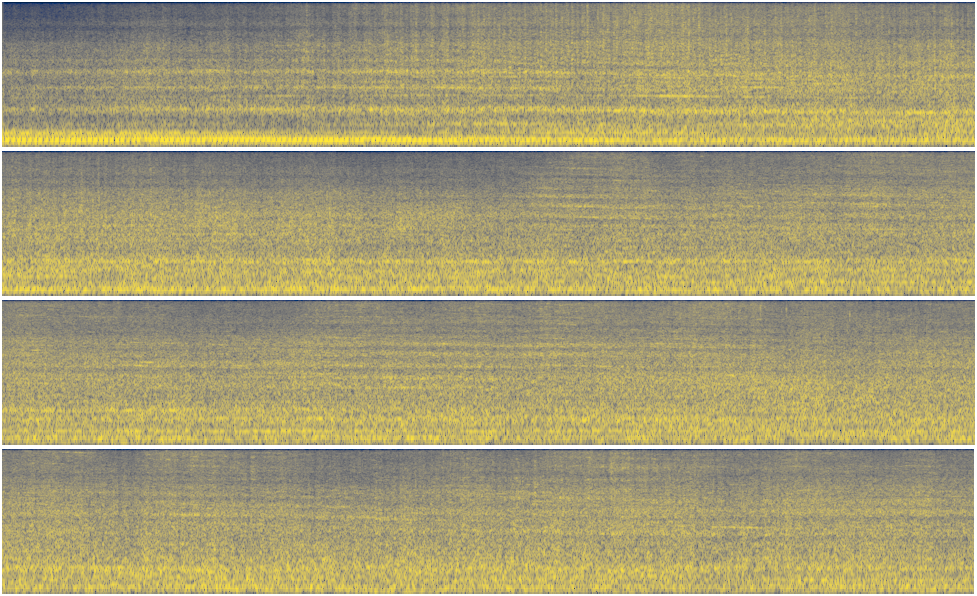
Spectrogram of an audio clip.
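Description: Canadian Pacific double-stack freight train rolling past, its container well cars and covered hoppers making a steady, loud rolling noise of wheels on rail. A deep low hum fades out over the first few seconds.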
